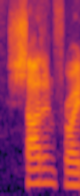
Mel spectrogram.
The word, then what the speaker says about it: Schadenfreude: So for when you can't be funny, Schadenfreude has got your back.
